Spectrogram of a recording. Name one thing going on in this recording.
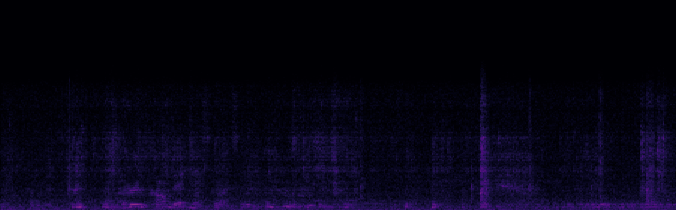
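Gunshots crack through a television speaker.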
